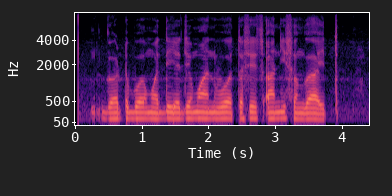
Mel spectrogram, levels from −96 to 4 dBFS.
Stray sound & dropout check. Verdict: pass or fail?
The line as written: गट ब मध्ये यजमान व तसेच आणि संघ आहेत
pass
